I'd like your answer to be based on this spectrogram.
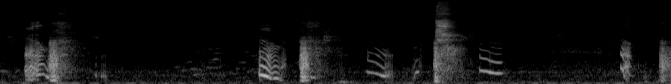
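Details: Big, desperate sneezing fit from very itchy sneezes: several forceful sneezes in quick succession, with pitched breaths, small sighs and laughter between them.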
